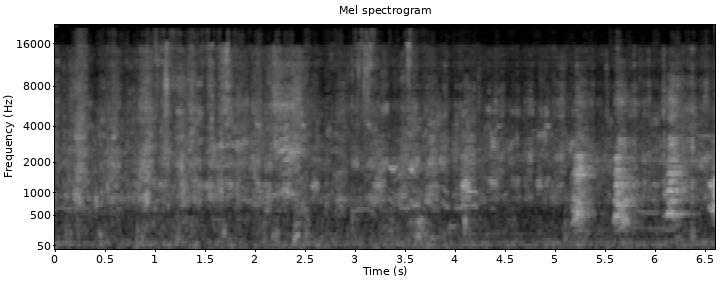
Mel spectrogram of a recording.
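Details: Boerboel dog barking four times in quick succession near the end, each a short, harmonic burst, after a stretch of low background noise and faint talking.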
